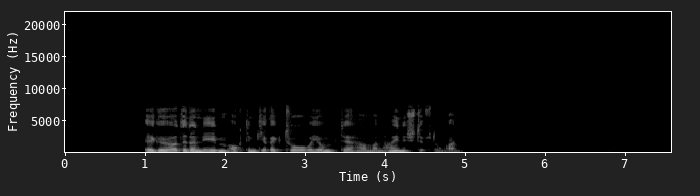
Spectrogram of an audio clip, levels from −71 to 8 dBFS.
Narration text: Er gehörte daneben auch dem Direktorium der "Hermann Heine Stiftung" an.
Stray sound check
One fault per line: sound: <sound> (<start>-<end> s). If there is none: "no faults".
no faults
